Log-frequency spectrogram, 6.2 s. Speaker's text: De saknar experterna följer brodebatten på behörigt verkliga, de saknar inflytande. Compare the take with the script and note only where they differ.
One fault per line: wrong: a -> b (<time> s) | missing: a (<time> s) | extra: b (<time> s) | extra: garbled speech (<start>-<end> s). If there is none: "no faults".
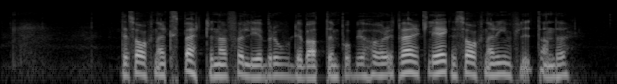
no faults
